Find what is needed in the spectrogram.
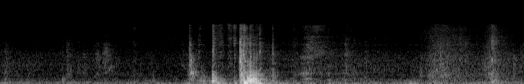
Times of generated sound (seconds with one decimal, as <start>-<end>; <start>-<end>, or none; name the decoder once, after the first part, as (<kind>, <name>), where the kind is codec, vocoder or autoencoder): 1.2-4.3 (vocoder, WaveNeXt)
